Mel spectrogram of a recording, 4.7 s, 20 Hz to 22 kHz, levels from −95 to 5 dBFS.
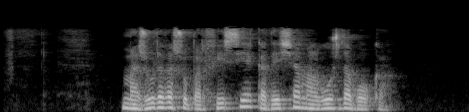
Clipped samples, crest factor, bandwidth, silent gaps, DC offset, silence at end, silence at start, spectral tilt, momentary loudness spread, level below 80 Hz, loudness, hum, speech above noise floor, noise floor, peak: under 0.1%; 18 dB; 8.4 kHz; none; under 0.1%; 0.8 s; 1.25 s; -5 dB/octave; 9 LU; -62 dBFS; -24 LUFS; none; 57 dB; -81 dBFS; -8 dBFS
